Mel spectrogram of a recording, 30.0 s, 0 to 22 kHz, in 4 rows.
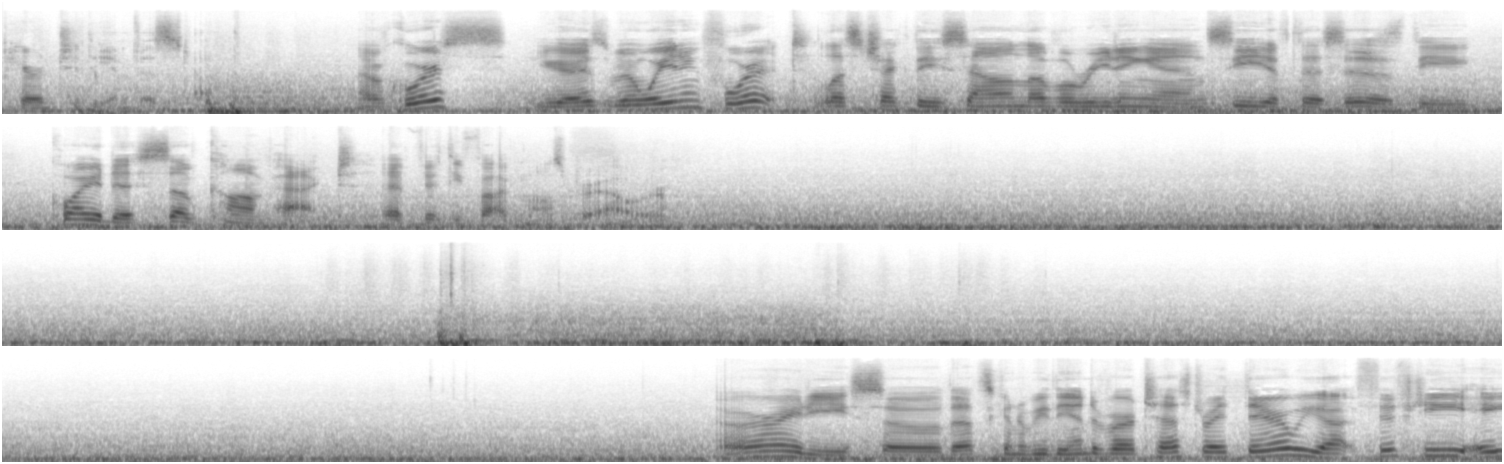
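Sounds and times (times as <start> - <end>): engine hum: 0.0 - 30.0
road and tyre rumble: 0.0 - 30.0
wind noise: 0.0 - 30.0
short thump: 0.9 - 1.5, 16.8 - 17.7, 19.0 - 20.1.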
